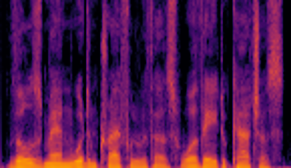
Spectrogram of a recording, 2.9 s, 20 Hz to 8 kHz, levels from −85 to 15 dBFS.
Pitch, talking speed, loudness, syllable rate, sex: 120 Hz, 225 wpm, -15 LUFS, 5.2 syllables/s, male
